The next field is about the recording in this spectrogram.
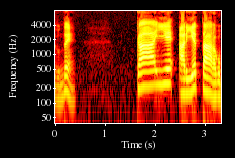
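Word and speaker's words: calle: 지도입니다 마드리드 치 근데 까이에 아리의 따라고 발음을 해 주셔야 된다는거 자여 이 부분이 깔레 가 아니라 아까 이제 라고 발음이 난다 그래서 까이에 a 이해했다 라고 발음합니다 자 다 같이 한번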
